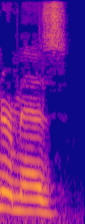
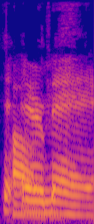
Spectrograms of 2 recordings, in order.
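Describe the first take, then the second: First: The name is pronounced in an English way. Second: The name is pronounced in a French way.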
